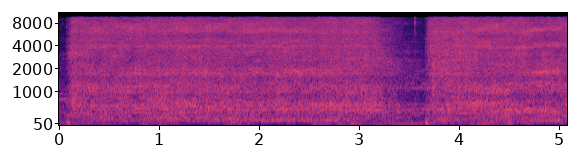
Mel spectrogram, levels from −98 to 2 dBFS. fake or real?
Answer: fake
